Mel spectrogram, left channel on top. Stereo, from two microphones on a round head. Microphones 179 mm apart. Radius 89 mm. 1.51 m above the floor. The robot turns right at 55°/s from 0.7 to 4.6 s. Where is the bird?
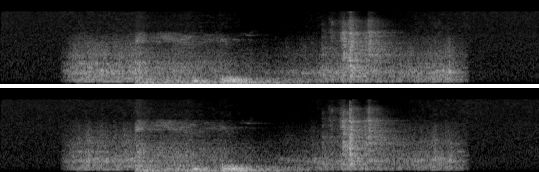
10° right (ahead or behind), 1.6 m; by 2.5 s 40° left (ahead or behind), 1.6 m.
